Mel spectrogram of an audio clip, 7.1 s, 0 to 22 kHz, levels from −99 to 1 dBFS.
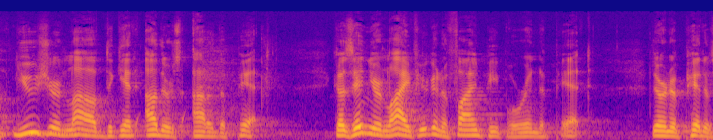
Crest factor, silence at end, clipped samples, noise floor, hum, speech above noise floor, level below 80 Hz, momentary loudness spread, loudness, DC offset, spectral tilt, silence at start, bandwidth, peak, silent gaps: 18 dB; 0 s; under 0.1%; -53 dBFS; none; 31 dB; -58 dBFS; 11 LU; -23 LUFS; under 0.1%; -6.5 dB/octave; 0 s; 15.5 kHz; -4 dBFS; none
